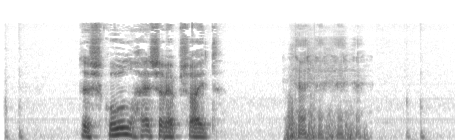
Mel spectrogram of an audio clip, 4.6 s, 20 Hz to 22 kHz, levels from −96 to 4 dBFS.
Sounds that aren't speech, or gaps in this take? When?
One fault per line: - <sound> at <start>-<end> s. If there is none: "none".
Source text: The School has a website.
- laugh at 2.8-3.7 s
